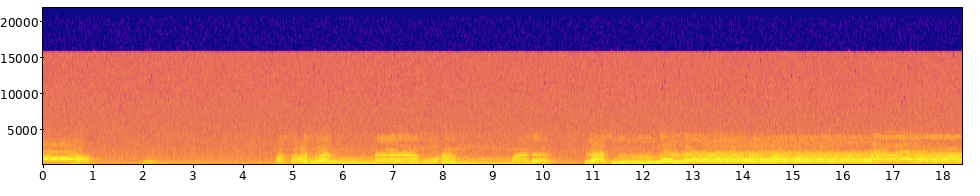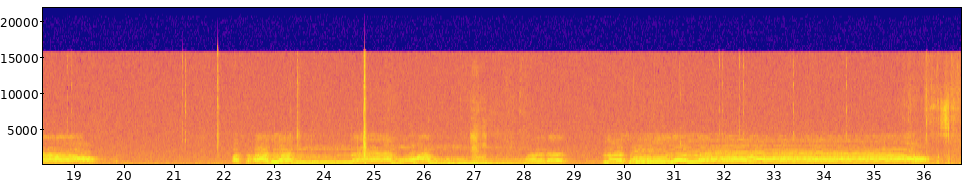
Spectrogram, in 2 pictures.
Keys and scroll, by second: 22.5 ctrl+space, 23.9 ctrl+space, 24.7 ctrl+s.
